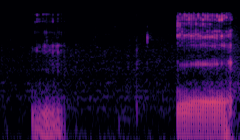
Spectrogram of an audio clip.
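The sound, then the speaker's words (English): Two burps from a person trying to hold them down: a short, low, throaty burst, then after a pause a longer, louder, rasping one, with no talk over them. “I was, like, burping, but I tried to, like, hold it down.”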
